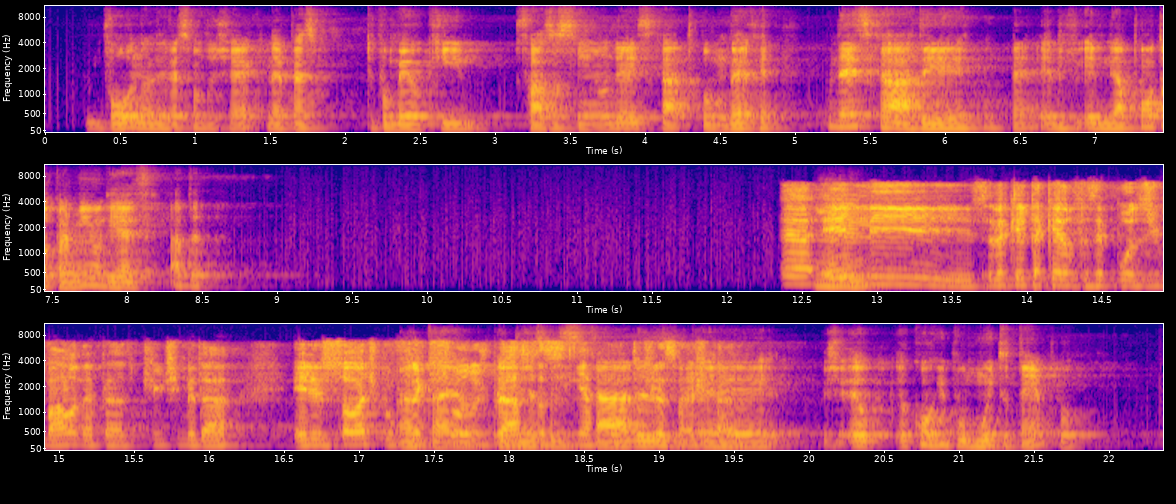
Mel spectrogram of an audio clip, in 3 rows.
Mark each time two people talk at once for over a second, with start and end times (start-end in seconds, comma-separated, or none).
17.2-19.6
